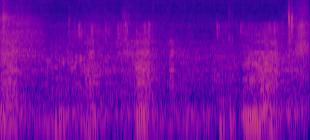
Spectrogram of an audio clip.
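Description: Very quiet room tone between speech, with a couple of faint soft knocks about a second in and near the end.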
